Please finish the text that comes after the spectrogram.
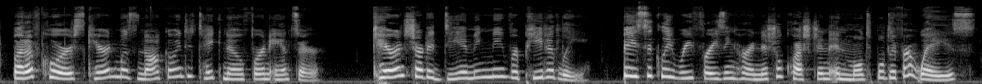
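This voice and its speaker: A woman's voice: sits high, a little mellow, no echo. A woman narrating a scripted first-person storytime in an orderly, articulate way with full sentences. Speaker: makeup artist storyteller.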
